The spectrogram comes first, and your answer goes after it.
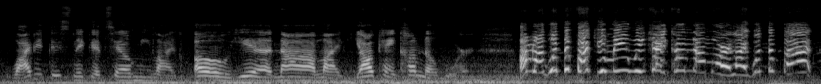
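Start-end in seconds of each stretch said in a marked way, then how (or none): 1.9-4.7 much lower, offhand dude voice; casual guy voice. Retold or imitated. She voices the guy's reply. 5.5-8.1 much higher, loud outraged yell; high furious what-the-fuck. Retold or imitated. Outraged reply to being uninvited.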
